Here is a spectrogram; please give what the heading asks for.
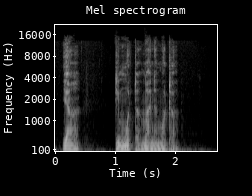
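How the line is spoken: Very calm reply. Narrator (German): antwortete aber ganz ruhig

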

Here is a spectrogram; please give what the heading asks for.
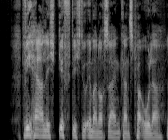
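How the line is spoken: Laughing. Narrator (German): lachte er

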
